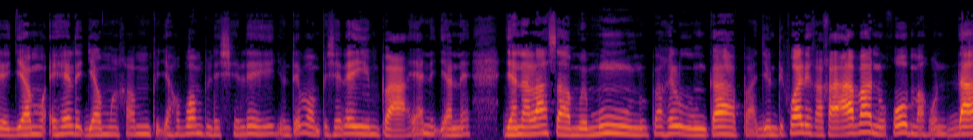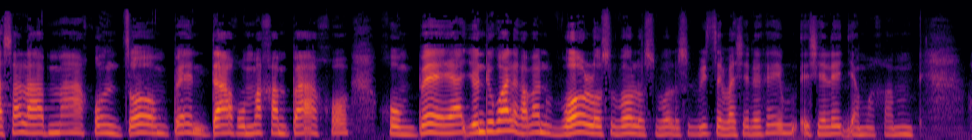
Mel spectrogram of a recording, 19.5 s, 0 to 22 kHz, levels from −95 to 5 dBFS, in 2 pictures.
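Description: Nothing technical goes wrong anywhere in this speech recording, so there's no fault to point to at any moment along the way.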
